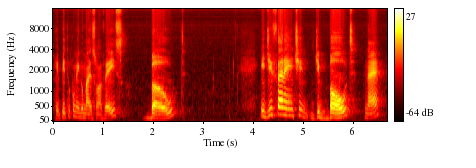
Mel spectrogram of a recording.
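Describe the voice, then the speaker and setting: Slow, lively teacher. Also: medium pitch. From Pernambuco, Brazil. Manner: keeps checking in with "certo?" and "né?"; speaks English words slowly for pupils to repeat. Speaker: English teacher. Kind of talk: recorded school TV lesson.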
